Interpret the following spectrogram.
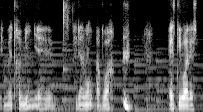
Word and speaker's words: eu: Oui, mettre, mis, et finalement avoir U. Este igual es U. Solo vamos a pronunciar U sin la E. La E es muda.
